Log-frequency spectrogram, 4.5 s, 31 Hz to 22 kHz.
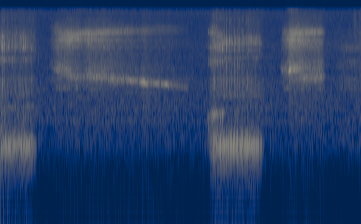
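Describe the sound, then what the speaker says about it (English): A person snoring at length, with loud rasping inhales alternating with quieter breathy stretches in a slow, regular rhythm, close and clear with no talk. "now 42 hours of snoring"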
